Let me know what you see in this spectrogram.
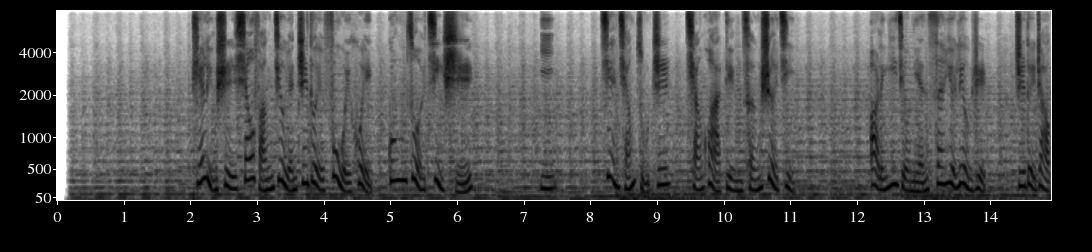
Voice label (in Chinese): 女 专题宣传; 妇女联合会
